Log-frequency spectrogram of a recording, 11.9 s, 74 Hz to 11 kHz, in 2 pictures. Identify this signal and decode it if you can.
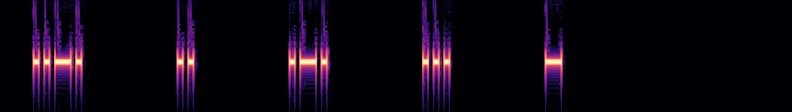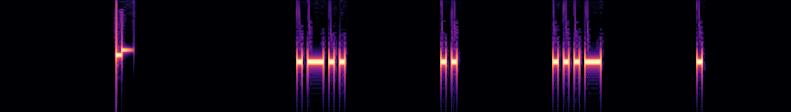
Morse code, heard as a keyed tone, about 30 wpm, spaced as for 10 wpm, 700 Hz. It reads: FIRST LIVE
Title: 6x Character Spacing - Top 200 Words - 30wpm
